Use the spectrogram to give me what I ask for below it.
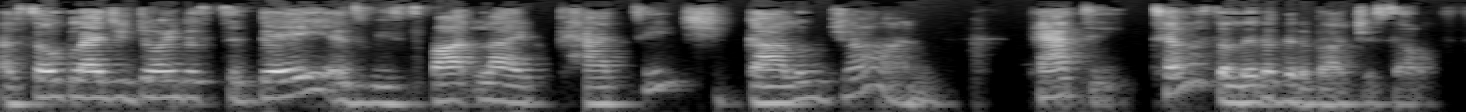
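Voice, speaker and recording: A woman's voice: lowish voice, animated, moderate pace, a little mellow. A middle-aged woman hosting a podcast interview, chatty, asking open questions. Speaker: podcast host.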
